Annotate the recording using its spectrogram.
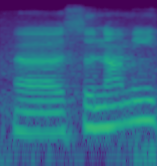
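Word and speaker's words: tsunami: सुनामी जो है ये आप देखें, टी इसका साइलेंट हो गया है और टी एस, इससे यानी कोई साउंड भी नहीं निकलती, तो इसे हम ऑड कॉम्बिनेशन के नाम से भी याद कर सकते हैं। तो सुनामी आप से टी साइलेंट कर देंगे और बाकी पढ़ेंगे।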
